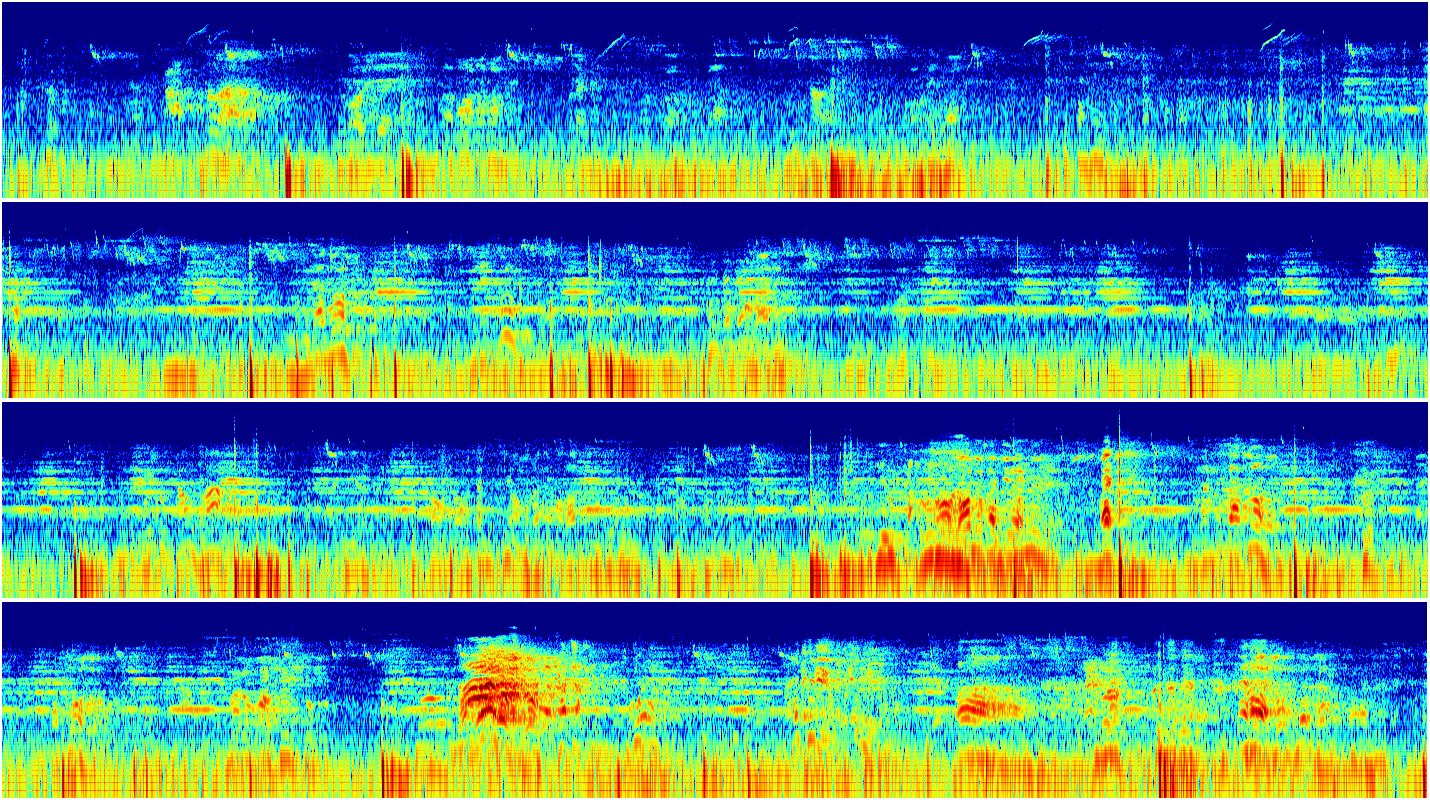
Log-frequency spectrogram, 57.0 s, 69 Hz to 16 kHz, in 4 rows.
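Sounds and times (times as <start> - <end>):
football being kicked: 3.9 - 4.3, 36.6 - 37.2, 39.6 - 40.0, 54.3 - 54.7.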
